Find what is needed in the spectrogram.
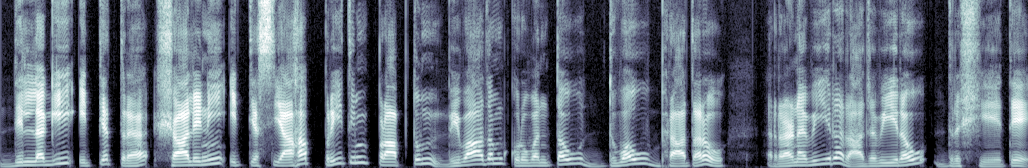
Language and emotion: Sanskrit, neutral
